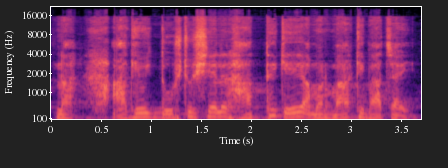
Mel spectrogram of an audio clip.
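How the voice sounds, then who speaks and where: A man's voice: mid-range voice, normal speed, darkish tone, husky, faint music behind, lightly acted. A man voicing a kind, brave and clever young duckling in a cartoon animal fable, earnest and coaxing. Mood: worried, surprised.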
